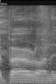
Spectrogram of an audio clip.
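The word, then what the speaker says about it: bodhrán: Let me explain what a Baron is. It's spelled B-O-D-H-R-I-N, but it's spelled Baron.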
